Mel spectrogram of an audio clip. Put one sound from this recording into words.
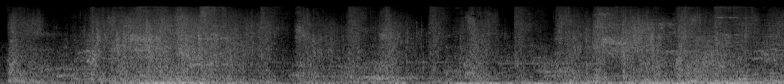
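Fantasy combat effects clash and crackle as characters fight.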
